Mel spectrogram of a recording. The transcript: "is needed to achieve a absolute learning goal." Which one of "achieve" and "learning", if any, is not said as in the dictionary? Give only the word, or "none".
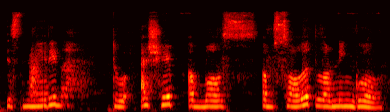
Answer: achieve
